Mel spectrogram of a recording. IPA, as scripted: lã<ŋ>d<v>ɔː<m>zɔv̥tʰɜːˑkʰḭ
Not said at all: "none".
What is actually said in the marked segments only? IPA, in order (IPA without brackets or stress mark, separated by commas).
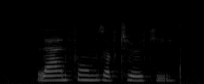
n, f, m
